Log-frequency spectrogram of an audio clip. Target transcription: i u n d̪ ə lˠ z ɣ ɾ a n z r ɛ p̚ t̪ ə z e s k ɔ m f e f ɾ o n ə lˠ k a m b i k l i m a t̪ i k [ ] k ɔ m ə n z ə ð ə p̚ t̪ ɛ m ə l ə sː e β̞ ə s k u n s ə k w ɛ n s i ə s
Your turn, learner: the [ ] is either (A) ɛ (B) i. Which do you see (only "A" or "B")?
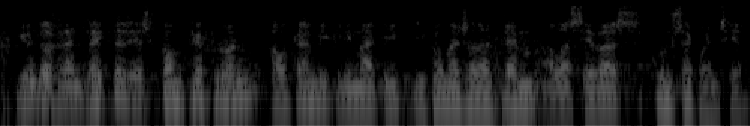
B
